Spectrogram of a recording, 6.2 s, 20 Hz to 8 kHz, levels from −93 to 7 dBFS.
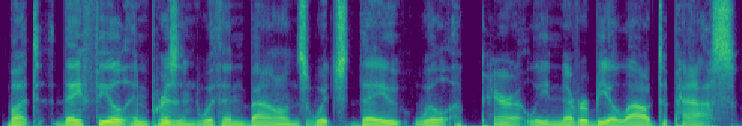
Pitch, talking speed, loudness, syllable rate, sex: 120 Hz, 145 wpm, -16 LUFS, 4.2 syllables/s, male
